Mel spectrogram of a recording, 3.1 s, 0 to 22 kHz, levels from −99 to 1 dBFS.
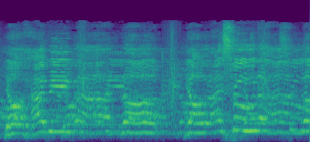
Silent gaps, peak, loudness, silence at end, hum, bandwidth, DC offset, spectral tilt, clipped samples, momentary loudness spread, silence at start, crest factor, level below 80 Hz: none; -10 dBFS; -26 LUFS; 0 s; none; 12.5 kHz; under 0.1%; -1 dB/octave; under 0.1%; 5 LU; 0 s; 16 dB; -76 dBFS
